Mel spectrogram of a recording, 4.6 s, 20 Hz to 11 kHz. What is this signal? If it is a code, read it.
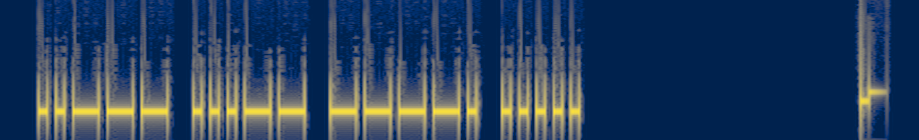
Morse code, heard as a keyed tone, about 28 wpm, 700 Hz. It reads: 2395
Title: Numbers - 4-Digit 28wpm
